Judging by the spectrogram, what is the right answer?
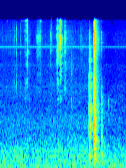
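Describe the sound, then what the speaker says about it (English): Scissors snip through a knot of Bernat bamboo yarn in a quiet room, giving a few short, crisp metallic clicks and snips close up, with the sharpest cut near the end. "And now I'm going to cut off this knot."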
